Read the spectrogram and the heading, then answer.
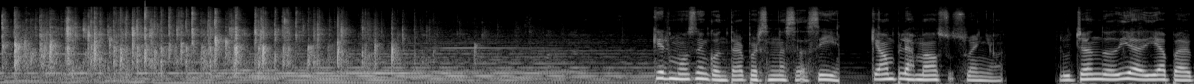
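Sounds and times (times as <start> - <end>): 
crowd applauding for teachers: 0.0 - 6.2
low sustained musical drone: 0.0 - 8.8
speech: 6.6 - 11.9.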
